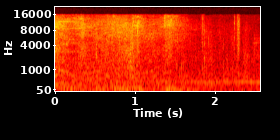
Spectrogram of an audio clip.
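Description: A blade swings with a humming whoosh.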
